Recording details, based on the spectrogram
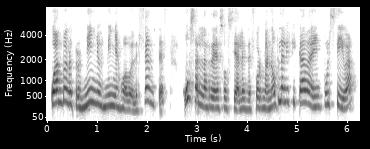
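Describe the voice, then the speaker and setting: A woman's voice: high voice, animated, normal speed, darkish tone. A woman with a Chilean Spanish accent giving an explanatory talk as a parenting lecturer, didactic and often checking in with short questions.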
